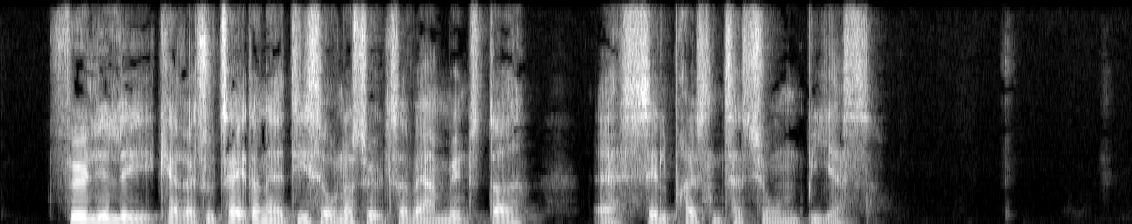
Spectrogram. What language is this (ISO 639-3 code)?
dan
